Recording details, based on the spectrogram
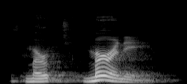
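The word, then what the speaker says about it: murrhine: Muriny is how we say it in English.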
